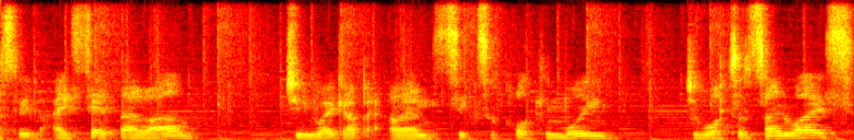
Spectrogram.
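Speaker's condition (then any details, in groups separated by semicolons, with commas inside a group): Mild cerebral palsy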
